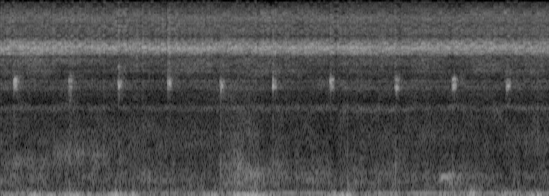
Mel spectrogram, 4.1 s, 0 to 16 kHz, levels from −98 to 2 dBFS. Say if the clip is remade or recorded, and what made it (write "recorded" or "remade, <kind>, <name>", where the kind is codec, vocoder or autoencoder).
remade, codec, SNAC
